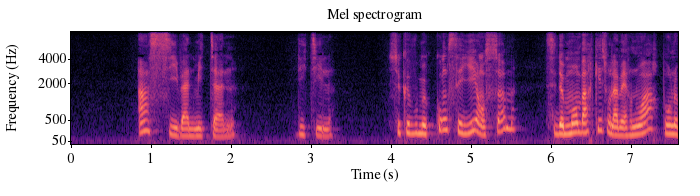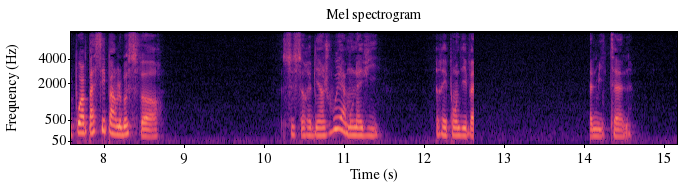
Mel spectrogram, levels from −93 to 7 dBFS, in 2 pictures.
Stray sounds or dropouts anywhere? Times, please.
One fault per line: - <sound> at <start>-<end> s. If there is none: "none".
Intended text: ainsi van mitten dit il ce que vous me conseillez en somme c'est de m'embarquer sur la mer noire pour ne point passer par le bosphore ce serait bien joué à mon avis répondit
none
